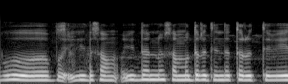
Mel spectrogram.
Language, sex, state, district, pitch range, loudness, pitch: Kannada, female, Karnataka, Belgaum, 200-210 Hz, -14 LUFS, 205 Hz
